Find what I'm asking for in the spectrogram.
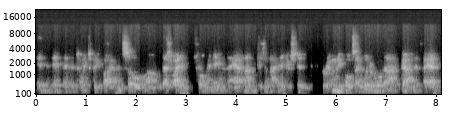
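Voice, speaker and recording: Audible room echo follows a man as he talks very fast. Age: 60s. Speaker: board candidate, retired civil engineer. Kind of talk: public meeting Q&A. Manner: halting, many repetitions and fillers.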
